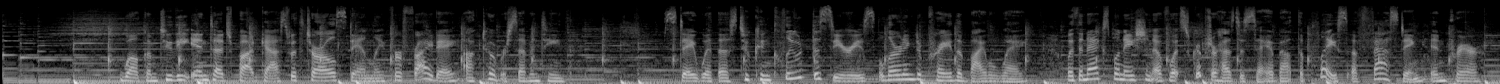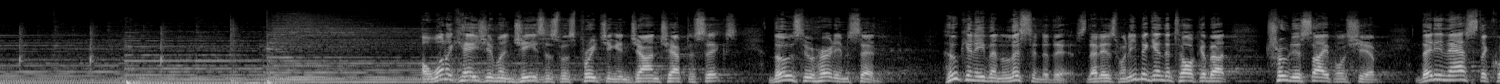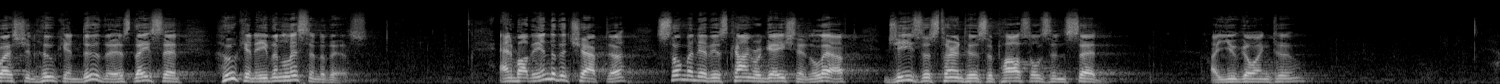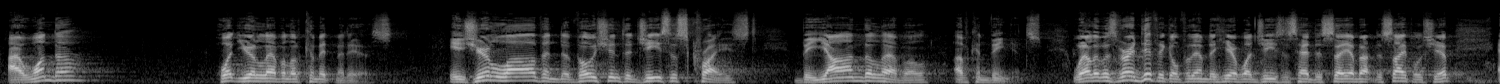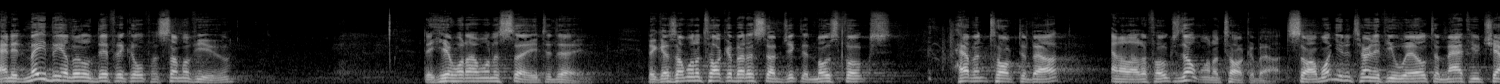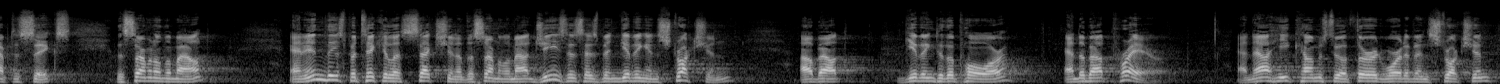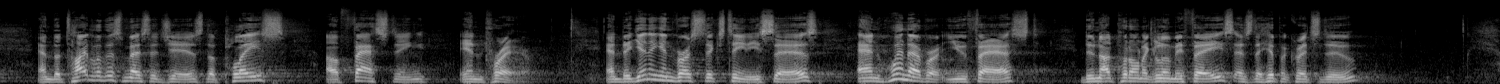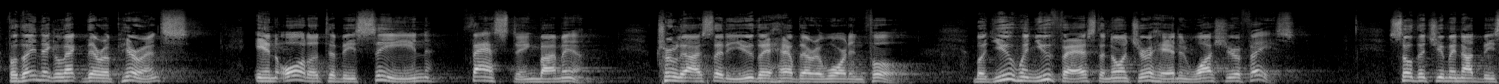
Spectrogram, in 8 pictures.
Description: Dr. Stanley talks about finding God's will as he unveils the richness of the biblical phenomenon of fasting and prayer.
